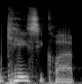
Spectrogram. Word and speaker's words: Casey Clapp: Now, I worry when I say KC Clapp, people will think your name is like initials KC. – Oh, yeah, it's not. – But your name is Casey. – Yeah. Spelled with a C, an A, an S, an E, and a Y. I am Casey Clapp. Yes, just the normal spelled out.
